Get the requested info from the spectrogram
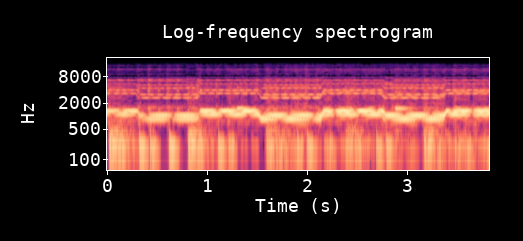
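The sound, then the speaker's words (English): Loud air raid alarm sirens, set off by the Peacemaker's hurtling jet, sound a steady two-tone pattern, stepping between a higher and a lower pitch about every half second, over a low, rumbling background. “The Peacemaker's hurtling jet sets off air raid alarms.”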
